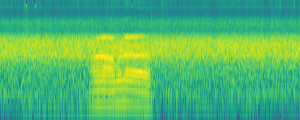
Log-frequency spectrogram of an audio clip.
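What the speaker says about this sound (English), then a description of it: "But it started raining on me." Steady rain falling outdoors, a constant close hiss of drops on surfaces that runs throughout, with someone briefly speaking over it partway through.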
